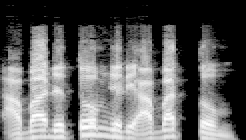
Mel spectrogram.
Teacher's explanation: Dal mati ketemu tak. Nih abadatum jadi abatum. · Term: idgham mutajanisen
